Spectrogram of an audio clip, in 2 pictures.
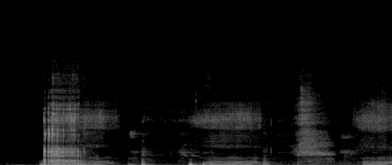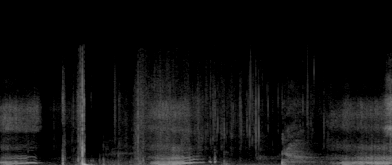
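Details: Sleeping cat snoring while apparently dreaming, with his paws twitching and running.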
